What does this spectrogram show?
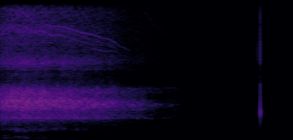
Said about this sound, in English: Let's all just take a nice deep breath in through our nose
